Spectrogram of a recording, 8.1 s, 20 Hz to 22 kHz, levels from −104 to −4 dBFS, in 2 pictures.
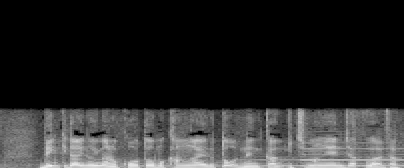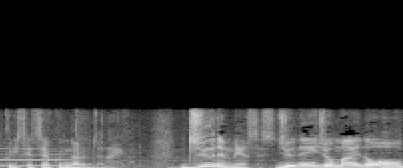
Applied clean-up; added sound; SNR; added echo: none; Wind instrument, woodwind instrument; 15 dB; none.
